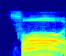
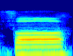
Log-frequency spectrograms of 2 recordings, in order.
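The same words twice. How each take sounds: First: The sad sound is very thick and heavy. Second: The sad sound is thinner and lighter. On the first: This is the Syam style of reading. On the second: This is the Egyptian style of reading.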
